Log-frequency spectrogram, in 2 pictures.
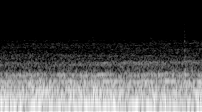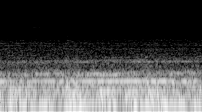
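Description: A car driving at speed, heard from inside the cabin: a steady low road rumble with a constant hum underneath.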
